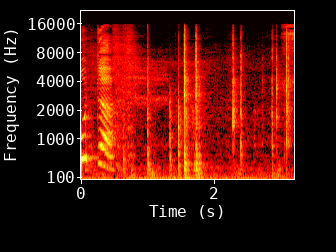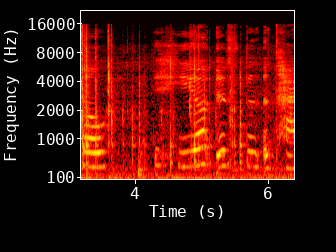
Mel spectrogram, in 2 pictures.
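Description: Light plastic clicks and taps from a Barbie doll being handled and fitted onto a plastic toy scooter, most of them about one to two seconds in. A child's voice is heard briefly a few times.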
